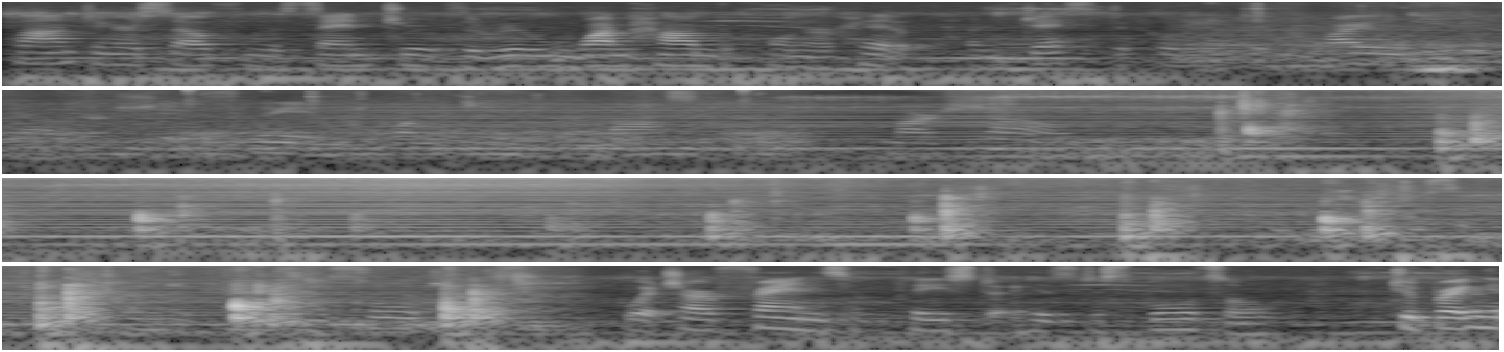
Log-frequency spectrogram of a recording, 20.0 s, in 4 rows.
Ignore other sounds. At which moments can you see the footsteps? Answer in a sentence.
You can hear the footsteps from 9.1 to 16.8 s.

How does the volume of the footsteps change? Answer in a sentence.
The volume of the footsteps goes down, then up.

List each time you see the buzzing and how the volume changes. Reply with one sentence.
The buzzing can be heard from 0.0 to 19.9 s, getting louder then quieter.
